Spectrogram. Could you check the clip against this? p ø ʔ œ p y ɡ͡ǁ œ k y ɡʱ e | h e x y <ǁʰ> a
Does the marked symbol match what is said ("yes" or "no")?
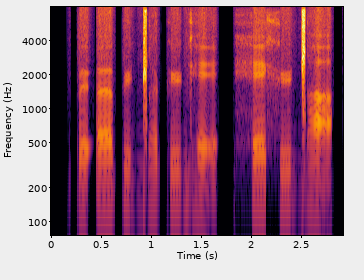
no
